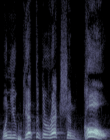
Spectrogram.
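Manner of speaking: preaching it again in full force; loud restart. Shown as a demonstration. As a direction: hurl the go out at them. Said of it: "restarts after I'm winded".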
